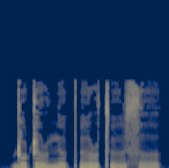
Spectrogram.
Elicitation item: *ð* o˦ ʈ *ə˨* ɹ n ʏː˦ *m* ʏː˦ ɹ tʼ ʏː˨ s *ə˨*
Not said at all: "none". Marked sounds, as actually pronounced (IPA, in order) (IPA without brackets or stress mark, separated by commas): ɖ, ə˨, pʼ, əː˨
